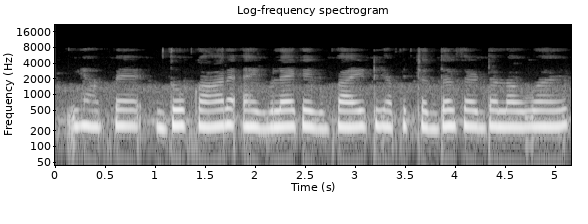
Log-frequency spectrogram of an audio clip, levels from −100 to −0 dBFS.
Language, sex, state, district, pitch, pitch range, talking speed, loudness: Hindi, female, Bihar, Darbhanga, 245 Hz, 240-250 Hz, 160 wpm, -14 LUFS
